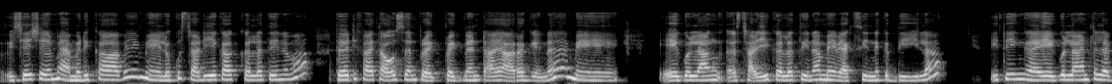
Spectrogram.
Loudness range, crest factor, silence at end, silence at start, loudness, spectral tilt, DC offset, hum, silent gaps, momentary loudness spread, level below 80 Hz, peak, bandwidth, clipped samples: 1 LU; 12 dB; 0 s; 0 s; -15 LUFS; -6 dB/octave; under 0.1%; none; 6.52-6.58 s; 6 LU; -56 dBFS; -2 dBFS; 12.5 kHz; under 0.1%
